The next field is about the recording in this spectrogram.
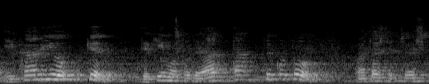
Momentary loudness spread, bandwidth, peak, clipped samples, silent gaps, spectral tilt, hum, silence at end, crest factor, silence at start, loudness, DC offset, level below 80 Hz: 10 LU; 10.5 kHz; -8 dBFS; under 0.1%; none; -7.5 dB/octave; none; 0 s; 18 dB; 0 s; -28 LUFS; under 0.1%; -60 dBFS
